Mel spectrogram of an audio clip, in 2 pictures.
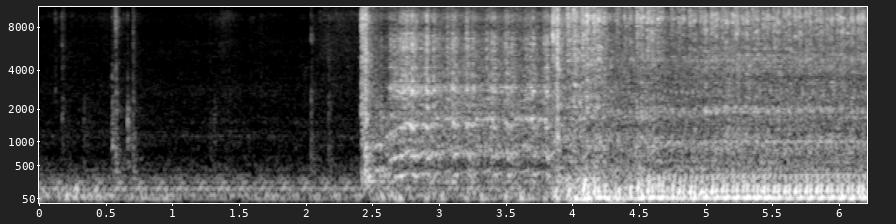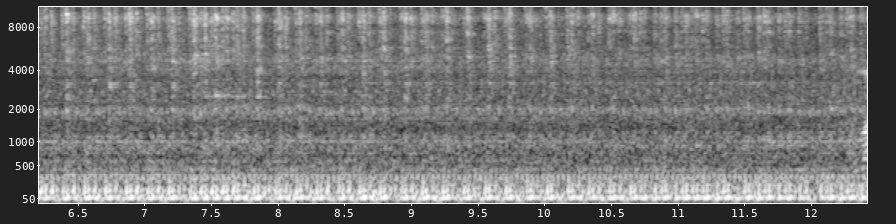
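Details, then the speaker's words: John Deere lawnmower cold-started in a shed at about 20° outside: a few seconds of cranking, then it starts right up and settles into an even, steady low idle. "started right up"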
